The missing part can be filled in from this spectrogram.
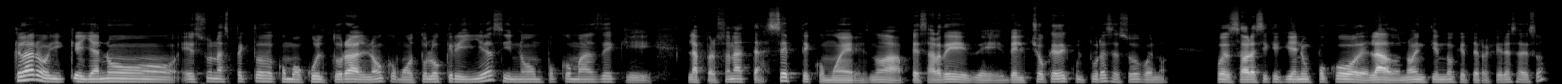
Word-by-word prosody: Claro, 205 -3 +6
y 130 -2 0
que 135 -1 +2
ya 125 0 +4
no 130 -5 +2
es 125 +2 -6
un 140 -1 -1
aspecto, 135 +1 -3
como 120 -4 -1
cultural, 120 -1 +3
¿no?, 120 +5 0
como 115 -6 -5
tú 125 - -5
lo 130 0 -1
creías, 135 - -1
sino 120 -3 -3
un 120 0 -5
poco 130 +1 -7
más 120 -1 -2
de 130 -1 -4
que 105 -6 -9 0.3
la - - +1
persona 125 +6 -1
te - - -1
acepte 170 -6 -1
como 100 0 -2
eres, 100 0 -1
¿no? 110 +1 0
A 95 -2 -1
pesar 105 0 0
de 120 -3 +3
de 100 -2 -5
del 105 0 0
choque 125 +2 -2
de 135 +1 +2
culturas. 125 +4 -5
Eso, 120 +1 -5
bueno, 110 -1 -7 0.4
pues, 115 -3 +1
ahora 115 0 +7
sí 125 +1 -6
que 125 - -4
viene 120 +1 +1
un 120 - -2
poco 125 -2 +3
de 105 -2 +3
lado, 105 -2 +7
¿no? 110 +3 +1
Entiendo 115 0 -2
que, 115 - -5
¿te 105 - -5
refieres 110 +4 -6
a 110 - -1
eso? 185 - -8
120 Hz, 205 wpm, -23 LUFS, 110-130 Hz, 0.4 s, ahora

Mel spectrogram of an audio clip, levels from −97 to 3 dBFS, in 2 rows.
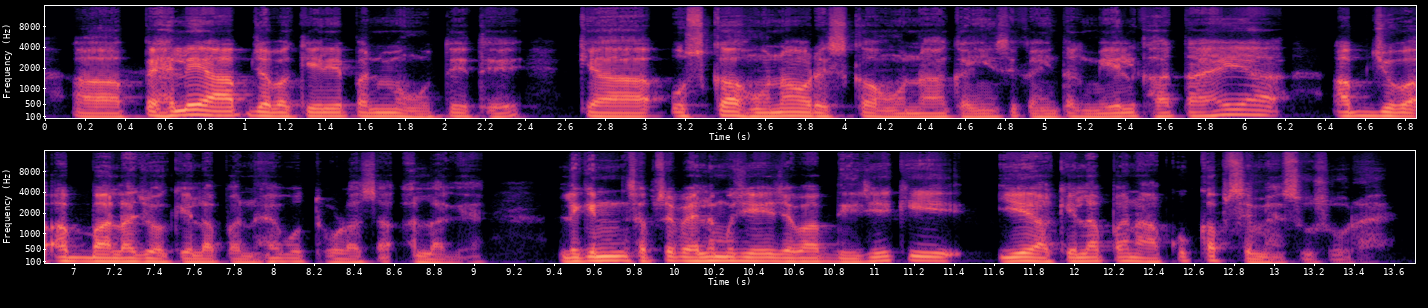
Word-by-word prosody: अ, 105 -1 +1
पहले 140 +6 +7
आप 135 -3 +5
जब 125 -2 +4
अकेलेपन 120 +1 0
में 115 -1 +1
होते 95 +4 -5
थे, 100 +2 -5 0.3
क्या 110 -2 +2 0.2
उसका 120 +3 +2
होना 120 +2 +3
और 120 - +2
इसका 110 +2 -2
होना 100 0 -2
कहीं 100 -1 -5
से 100 +4 -7
कहीं 95 -3 -6
तक 105 - -7
मेल 110 +2 +1
खाता 115 +1 -3
है? 155 +6 +1
या 160 -2 -1 0.3
अब 125 +1 +2
जो 125 -1 +2
अब 115 -1 0
वाला 110 -1 +4
जो 105 -2 -1
अकेलापन 95 -1 -5
है 105 +4 -7
वो 110 -1 -7
थोड़ा-सा 95 -1 -6
अलग 85 -2 -6
है? 90 - -19 0.4
लेकिन 130 +4 +5
सबसे 130 +1 -2
पहले 125 0 +3
मुझे 125 -1 +3
ये 120 - +2
ज़वाब 110 -1 0
दीजिए 105 +5 -2
कि 140 - +2 0.4
ये 120 +2 +5
अकेलापन 120 +1 -1
आपको 105 +4 -6
कब 135 - -1
से - - -3
महसूस 85 0 -7
हो 80 - -18
रहा - - -17
है? - - -18
115 Hz, 220 wpm, -24 LUFS, 100-125 Hz, 0.4 s, पहले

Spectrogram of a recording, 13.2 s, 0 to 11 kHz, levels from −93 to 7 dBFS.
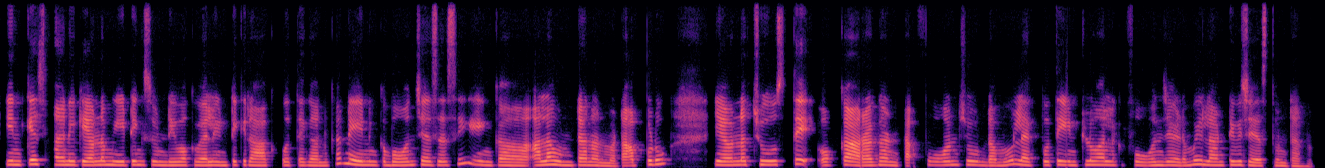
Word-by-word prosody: In case 275 +3 +2
ఆయనకేవన్నా 240 0 +3
మీటింగ్సుండి, 225 -1 -1
ఒకవేళ 215 -1 0
ఇంటికి 230 +3 -4
రాకపోతే 205 +1 -3
గనక 200 0 -4 0.2
నేనింక 230 -3 +2
భోం 215 +1 0
చేసేసి 230 +5 -1 0.2
ఇంకా 215 0 0 0.3
అలా 250 +3 +4
ఉంటాననమాట. 210 -5 -1
అప్పుడు 260 +8 0 0.6
ఏవన్నా 235 +1 +3
చూస్తే, 245 +3 +3 0.3
ఒక - - -23 0.2
అరగంట 210 0 +1 0.2
ఫోను 230 +1 -3
చూడ్డము, 215 -2 -1
లేకపోతే 230 +1 -2
ఇంట్లో 240 +2 -3
వాళ్ళకి 230 -2 -4
ఫోను 215 +1 -2
జేయడము 215 +3 -1
ఇలాంటివి 230 0 0
చేస్తుంటాను. 190 -5 -4
225 Hz, 120 wpm, -23 LUFS, 210-240 Hz, 0.6 s, అలా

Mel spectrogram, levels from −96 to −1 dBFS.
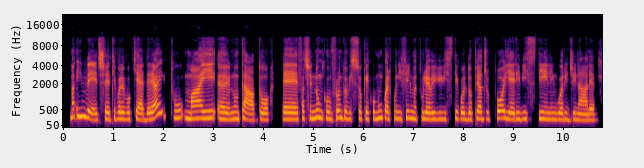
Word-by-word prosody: Ma 265 - +4
invece, 220 -8 +2
ti 215 +5 -6
volevo 210 -1 +1
chiedere, 195 -1 +1
hai 385 +4 +4
tu 235 0 -3
mai, 225 +1 +3
ehm, 200 -2 +1
notato, 195 -2 +1 0.2
ehm, 200 -1 +3
facendo 225 +3 -1
un 245 - +3
confronto, 225 +1 0
visto 210 +1 -4
che 215 0 -1
comunque 220 +3 0
alcuni 215 0 -4
film 225 0 -2
tu 220 - -9
li 210 -1 +3
avevi 200 0 0
visti 205 +2 -7
col 205 -1 0
doppiaggio 205 +1 0
poi 230 0 +2
li 210 - +2
hai 200 - +4
rivisti 205 +1 -4
in 200 - -1
lingua 200 0 -2
originale, 180 -2 -2
210 Hz, 180 wpm, -23 LUFS, 200-225 Hz, 0.2 s, Ma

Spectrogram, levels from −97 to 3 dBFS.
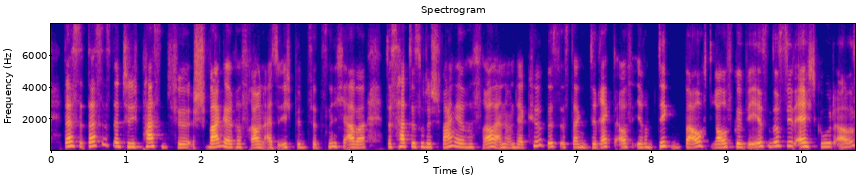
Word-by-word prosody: Das 265 +2 +5
das 275 +5 +4
ist 350 -7 -9
natürlich 230 -2 -1
passend 245 -3 +3
für 200 -4 -3
schwangere 215 +1 +4
Frauen. 195 -1 +1
Also, 190 -1 -5
ich 215 +1 -5
bin's 200 -2 -9
jetzt 200 +2 -9
nicht, 230 -3 -4
aber 190 0 +3 0.3
das 220 +1 -5
hatte 235 -1 +4
so 230 +1 -4
'ne 215 -1 -2
schwangere 215 -1 -1
Frau 205 +2 +2
an 205 - +1
und 200 +1 -7
der 185 -1 -4
Kürbis 255 - -4
ist 210 0 -10
dann 200 0 -4
direkt 215 +3 -2
auf 220 +1 -2
ihrem 205 -1 -6
dicken 245 -5 -2
Bauch 280 +1 +3
drauf 215 +3 +1
gewesen. 240 +3 -1
Das 275 +2 -2
sieht 275 -1 -3
echt 250 +1 +5
gut 235 +1 -4
aus. 260 +8 -2
225 Hz, 210 wpm, -22 LUFS, 205-245 Hz, 0.3 s, Das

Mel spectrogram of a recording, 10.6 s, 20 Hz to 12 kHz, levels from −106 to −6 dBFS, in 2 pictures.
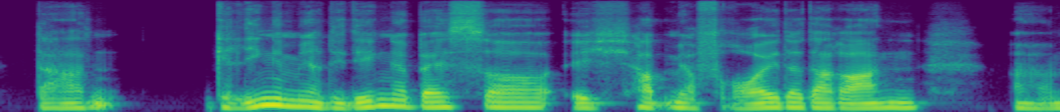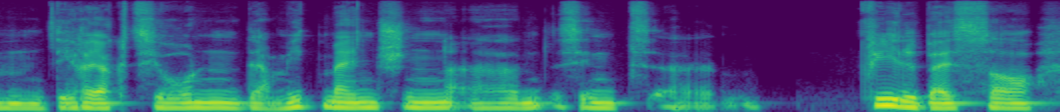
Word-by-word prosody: dann 105 +1 -4 0.4
gelingen 135 +9 +3
mir 130 -4 +2
die 105 -1 -3
Dinge 135 +5 +2
besser. 120 -1 0
Ich 105 -1 -5
habe 110 - -1
mehr 105 -3 -2
Freude 110 +5 0
daran. 105 +1 +1 0.4
Ähm, 100 -1 -2
die 110 +2 -3
Reaktionen 110 0 0
der 100 -3 -4
Mitmenschen, 115 0 +1
ähm, 105 +1 -3
sind, 110 -5 -4
äh, - - -12 0.7
viel 150 -8 +6
besser. 105 0 +1
110 Hz, 120 wpm, -23 LUFS, 105-115 Hz, 0.7 s, viel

